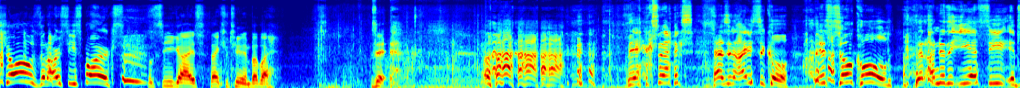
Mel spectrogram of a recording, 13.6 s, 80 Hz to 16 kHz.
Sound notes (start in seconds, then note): 0.0 laughing; 6.1 laughing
